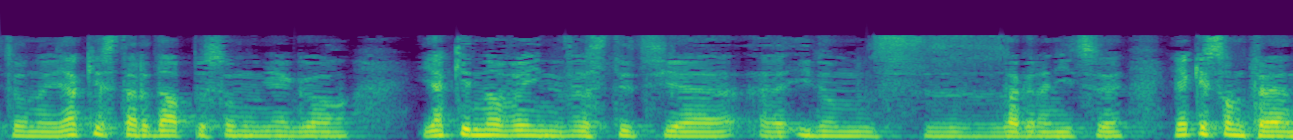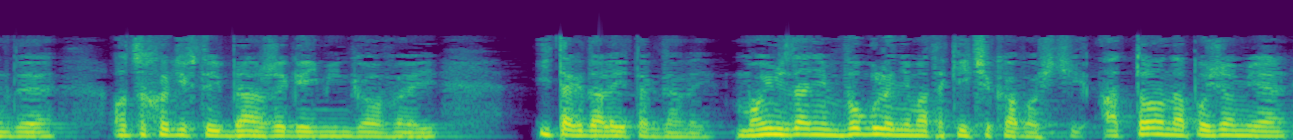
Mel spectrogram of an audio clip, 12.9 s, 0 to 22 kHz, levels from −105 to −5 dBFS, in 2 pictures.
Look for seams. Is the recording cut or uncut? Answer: uncut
